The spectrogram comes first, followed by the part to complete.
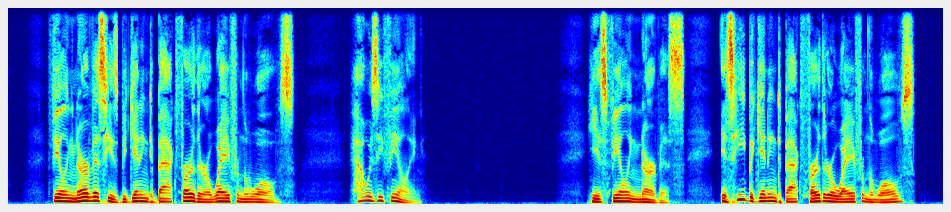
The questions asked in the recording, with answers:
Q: Is he beginning to back further away from the wolves?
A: Yes, he is beginning to back further away from the wolves.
